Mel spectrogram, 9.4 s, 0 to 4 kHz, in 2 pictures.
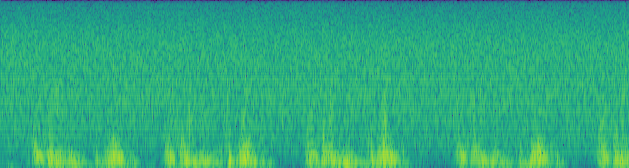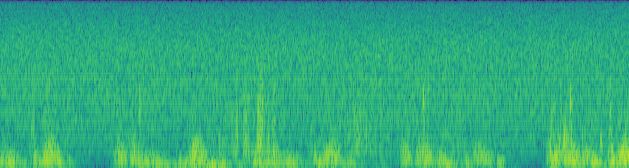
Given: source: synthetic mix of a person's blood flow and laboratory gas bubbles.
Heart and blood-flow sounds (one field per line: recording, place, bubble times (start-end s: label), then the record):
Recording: Doppler ultrasound of blood flow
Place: precordium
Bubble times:
no bubbles
From the record:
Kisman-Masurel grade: 000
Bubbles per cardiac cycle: 0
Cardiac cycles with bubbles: 0%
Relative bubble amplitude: no bubbles discernible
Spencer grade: 0 (complete lack of bubble signals)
